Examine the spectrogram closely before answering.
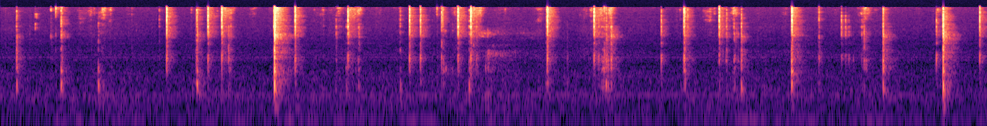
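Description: Small screwdriver backing a tiny screw out of a wireless mouse's circuit board: irregular sharp clicks and ticks of the bit working in the screw head, several a second, with one louder click about two seconds in.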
